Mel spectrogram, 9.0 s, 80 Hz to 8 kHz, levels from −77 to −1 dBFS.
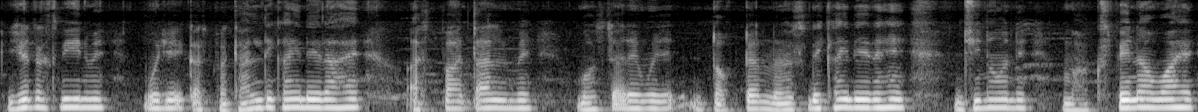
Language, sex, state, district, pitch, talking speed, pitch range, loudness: Hindi, male, Uttar Pradesh, Deoria, 155 Hz, 175 wpm, 125-165 Hz, -16 LUFS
